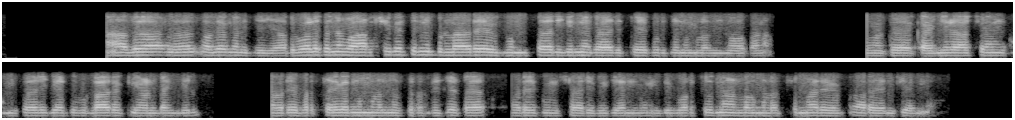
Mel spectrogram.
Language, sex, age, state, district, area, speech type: Malayalam, male, 30-45, Kerala, Thiruvananthapuram, rural, conversation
